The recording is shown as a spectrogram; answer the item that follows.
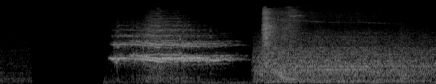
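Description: Intro sound effect after a brief silence: a tyre squeal lasting about a second and a half, followed by a rushing, hissing whoosh with a falling tone.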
